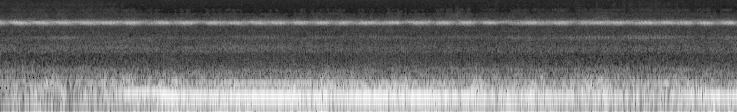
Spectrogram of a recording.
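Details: At night, crickets give a continuous high, finely pulsed trill, accompanied by a low steady hum and rumbling background noise.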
